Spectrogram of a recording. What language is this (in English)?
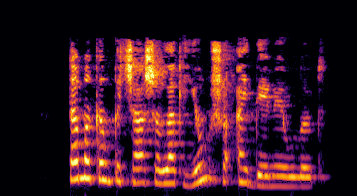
Mari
